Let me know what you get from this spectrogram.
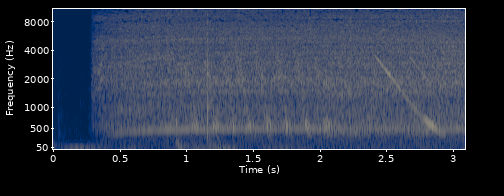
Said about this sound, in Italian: Altro che punto, un trapano.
